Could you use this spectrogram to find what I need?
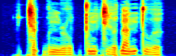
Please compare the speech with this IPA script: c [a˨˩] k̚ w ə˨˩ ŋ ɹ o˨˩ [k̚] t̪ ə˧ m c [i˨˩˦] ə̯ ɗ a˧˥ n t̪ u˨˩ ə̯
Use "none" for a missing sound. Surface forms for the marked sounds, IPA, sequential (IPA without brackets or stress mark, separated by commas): a˨˩, p̚, i˨˩˦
